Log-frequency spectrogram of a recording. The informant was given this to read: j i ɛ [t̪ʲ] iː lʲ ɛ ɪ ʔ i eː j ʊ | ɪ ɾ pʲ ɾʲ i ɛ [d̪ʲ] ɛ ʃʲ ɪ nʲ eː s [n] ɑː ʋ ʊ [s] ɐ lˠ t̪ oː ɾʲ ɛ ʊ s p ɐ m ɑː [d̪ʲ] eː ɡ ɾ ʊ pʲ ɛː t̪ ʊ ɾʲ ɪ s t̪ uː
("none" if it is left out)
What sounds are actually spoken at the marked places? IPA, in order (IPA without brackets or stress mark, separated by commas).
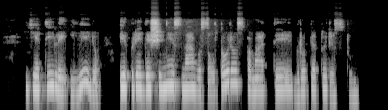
t̪ʲ, d̪ʲ, n, s, t̪ʲ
